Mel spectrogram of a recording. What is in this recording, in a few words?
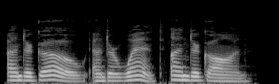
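"undergo", English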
